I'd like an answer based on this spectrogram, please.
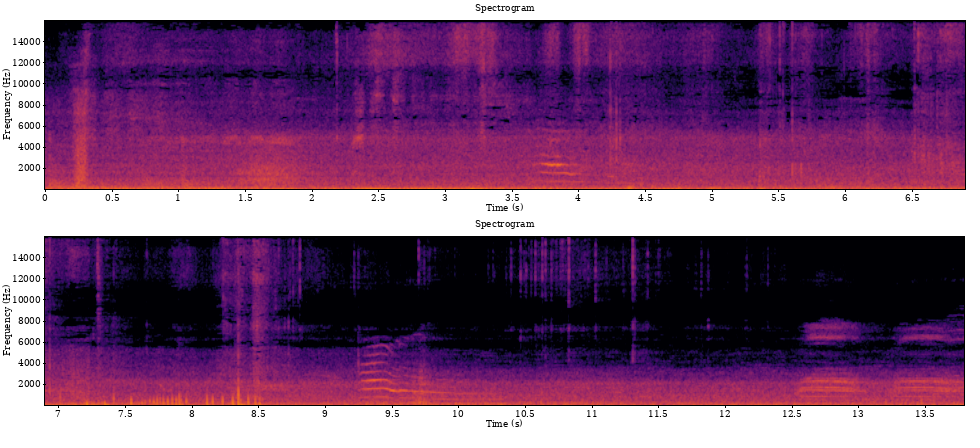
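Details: Male cat that bit a finger after being given food late, giving three short, falling meows spaced several seconds apart over a steady background rumble with faint outdoor noise.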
